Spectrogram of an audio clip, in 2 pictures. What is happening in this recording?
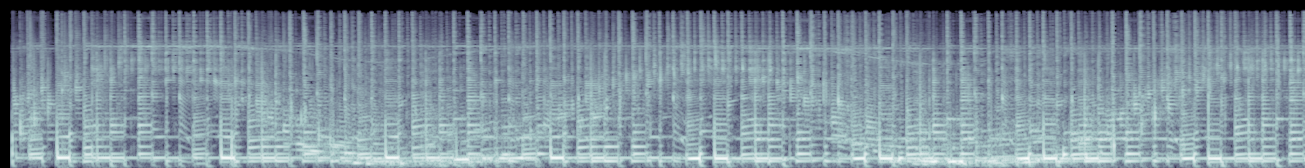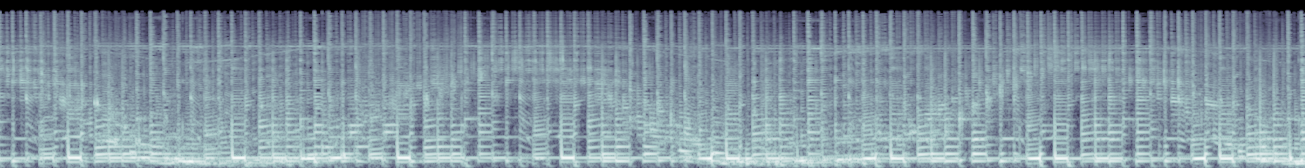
bizzare psychedelic trip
